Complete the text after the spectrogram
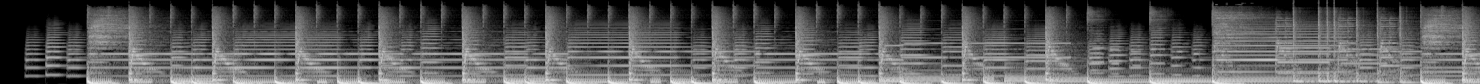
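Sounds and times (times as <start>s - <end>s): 
cheesy 1970s game show music: 0.4s - 14.7s.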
